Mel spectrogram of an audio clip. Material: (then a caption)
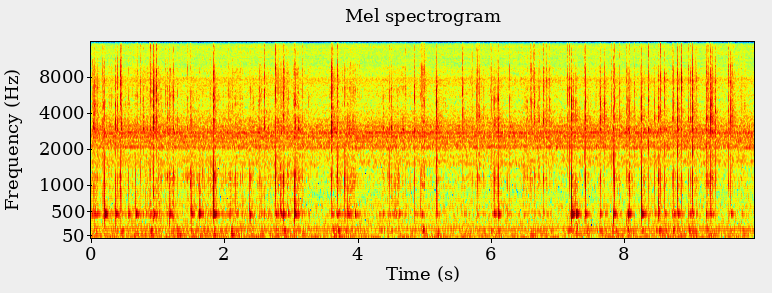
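Plastic. A small, hollow, faceted silver metallized plastic star tree topper is turned in both hands and tapped with long pink nails. The result is a rapid, irregular stream of light, bright plastic clicks and taps with almost no low end. Each tap dies away almost at once over a faint steady hiss.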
